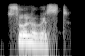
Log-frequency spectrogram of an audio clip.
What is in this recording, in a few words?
"soloist", Indian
